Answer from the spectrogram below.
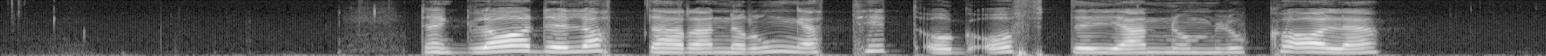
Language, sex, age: Norwegian, female, 32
